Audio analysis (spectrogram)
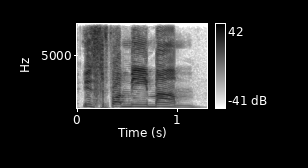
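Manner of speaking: a friendly shout across the house. A narrator's reading. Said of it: "Titus Hoyt shouted".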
